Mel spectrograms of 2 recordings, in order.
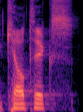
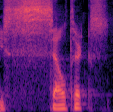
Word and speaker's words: Celtics: It's got the Irish feel for, you know, Boston um, should be pronounced the Celtics, but for whatever reason, they were just like, nah, let's just not have a hard C, let's have a soft C and have it be Celtics.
